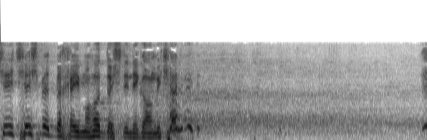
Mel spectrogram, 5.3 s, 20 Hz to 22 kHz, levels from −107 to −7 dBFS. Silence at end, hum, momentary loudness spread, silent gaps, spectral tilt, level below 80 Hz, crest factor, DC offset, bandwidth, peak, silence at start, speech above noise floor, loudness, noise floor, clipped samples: 0 s; none; 24 LU; none; -5.5 dB/octave; -46 dBFS; 18 dB; under 0.1%; 6.4 kHz; -4 dBFS; 0 s; 29 dB; -20 LUFS; -49 dBFS; under 0.1%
